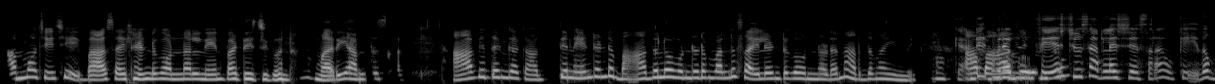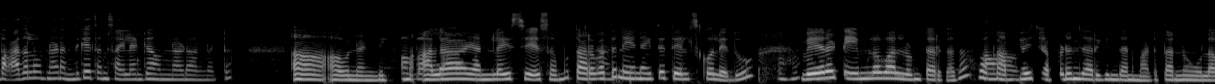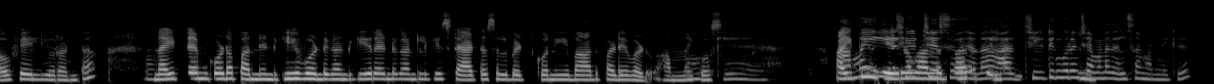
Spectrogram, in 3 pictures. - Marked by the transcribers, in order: in English: "సైలెంట్‌గా"; chuckle; in English: "సైలెంట్‌గా"; in English: "ఫేస్"; in English: "అనలైజ్"; in English: "సైలెంట్‌గా"; in English: "అనలైజ్"; other background noise; in English: "టీమ్‌లో"; in English: "లవ్ ఫెయిల్యూర్"; in English: "నైట్ టైమ్"; in English: "చీట్"; in English: "చీటింగ్"
- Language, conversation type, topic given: Telugu, podcast, నీకు సరిపోయే వాళ్లను ఎక్కడ వెతుక్కుంటావు?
